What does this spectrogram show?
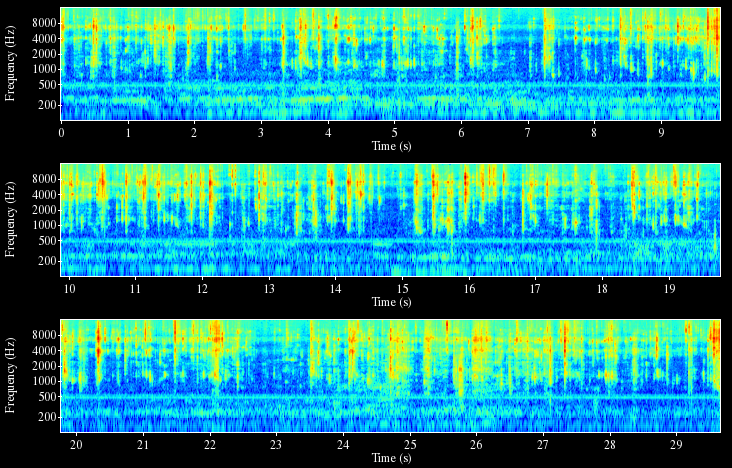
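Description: Close-miked chewing and biting of crispy battered fried chicken wings by two people: a dense run of small crunches and wet mouth clicks, with a faint steady hum underneath.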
